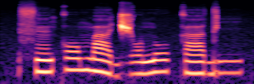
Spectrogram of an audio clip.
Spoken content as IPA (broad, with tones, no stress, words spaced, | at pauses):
sɛ̃˧kɔ˦ ma˦˨d͡ʒɔ˧no˦ ka˦di˦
